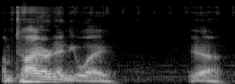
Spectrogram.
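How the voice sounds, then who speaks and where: A man's voice: low voice, very animated, slow, a bit bright, faint music behind. A man hosting a podcast, ranting sarcastically in casual chat with plenty of profanity. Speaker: podcast host. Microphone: studio podcast mic.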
